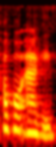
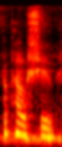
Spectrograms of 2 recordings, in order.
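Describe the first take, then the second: First: The name is read the way it is spelled. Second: The name is said with the local pronunciation. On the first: This is how the written name looks. "It looks like" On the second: This is how the local people say it. "this is how they pronounce it"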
